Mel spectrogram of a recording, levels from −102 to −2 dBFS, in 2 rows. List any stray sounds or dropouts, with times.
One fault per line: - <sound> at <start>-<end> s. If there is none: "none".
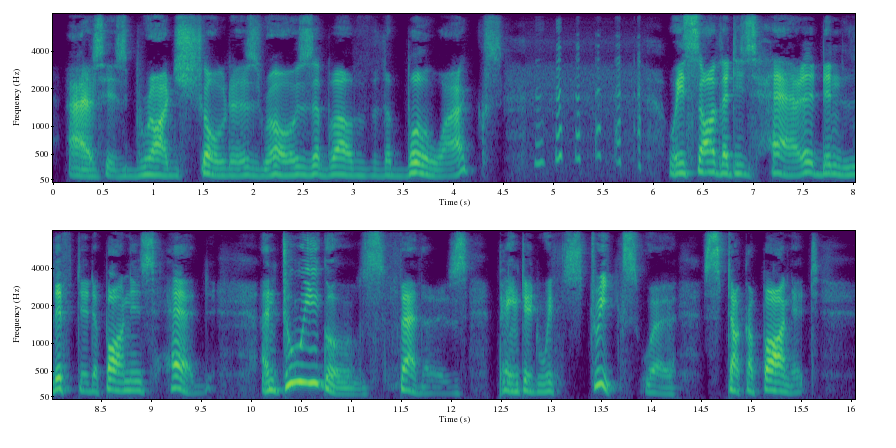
- laugh at 4.8-5.9 s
